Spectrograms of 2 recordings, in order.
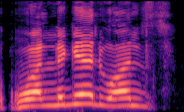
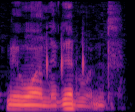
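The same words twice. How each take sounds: First: Higher, slower, louder on good ones; drawn-out, pointed "One of the good ones"; emphatic retake. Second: Said in the usual way. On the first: Shown as a demonstration. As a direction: lean hard into "good ones". Repeats phrase, then emphatic retake.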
